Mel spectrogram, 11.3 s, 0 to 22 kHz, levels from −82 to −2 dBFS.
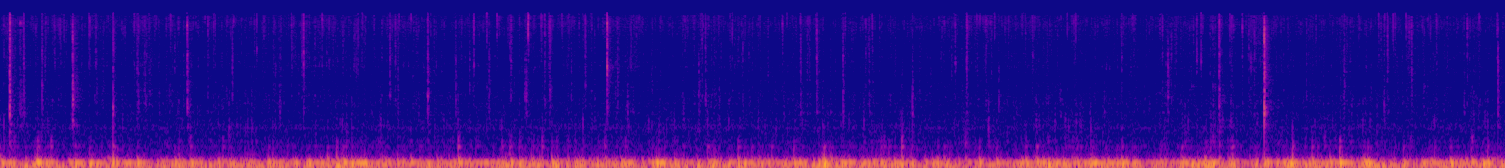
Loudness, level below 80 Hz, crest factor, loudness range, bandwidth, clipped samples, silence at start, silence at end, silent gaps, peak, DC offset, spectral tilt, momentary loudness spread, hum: -35 LUFS; -34 dBFS; 18 dB; 2 LU; 17 kHz; under 0.1%; 0 s; 0 s; none; -14 dBFS; under 0.1%; -6 dB/octave; 5 LU; none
